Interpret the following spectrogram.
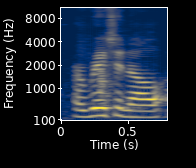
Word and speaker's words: origin: Original, originally, originate. But the noun is stressed on the first syllable, so that's the hardest to remember.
